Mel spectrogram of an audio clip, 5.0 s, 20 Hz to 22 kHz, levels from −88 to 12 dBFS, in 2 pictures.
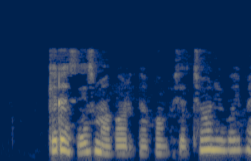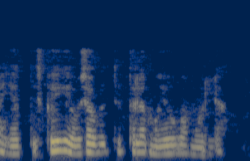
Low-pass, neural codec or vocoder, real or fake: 7.2 kHz; none; real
